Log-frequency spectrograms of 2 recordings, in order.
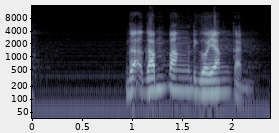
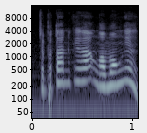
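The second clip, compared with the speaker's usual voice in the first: impatient; 6 semitones higher, 4 dB quieter than usual. Retold or imitated. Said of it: "giliran dengar orang lain ngomong".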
